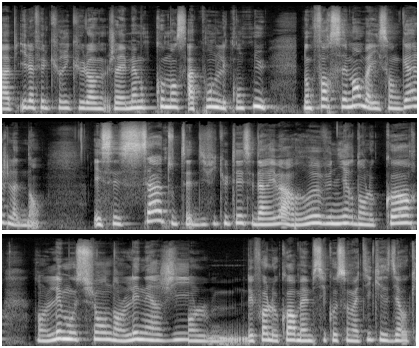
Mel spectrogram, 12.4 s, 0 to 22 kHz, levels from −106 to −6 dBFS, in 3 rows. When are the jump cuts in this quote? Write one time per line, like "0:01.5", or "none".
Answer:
0:01.8
0:02.9
0:10.2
